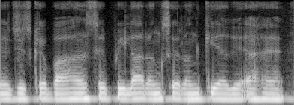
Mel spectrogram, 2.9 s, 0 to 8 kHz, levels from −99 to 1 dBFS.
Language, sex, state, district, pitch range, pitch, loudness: Hindi, male, Jharkhand, Deoghar, 110-115 Hz, 115 Hz, -12 LUFS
